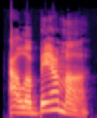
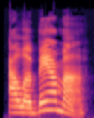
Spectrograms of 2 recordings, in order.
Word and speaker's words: Alabama: The first state is Alabama. Alabama. The stress is on the third syllable. Alabama. Alabama. Be sure to hold that stress syllable as you rise to your highest pitch. Alabama. Alabama.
